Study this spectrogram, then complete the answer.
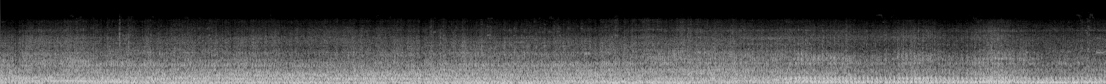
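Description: An off-road vehicle's engine roars steadily up close.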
